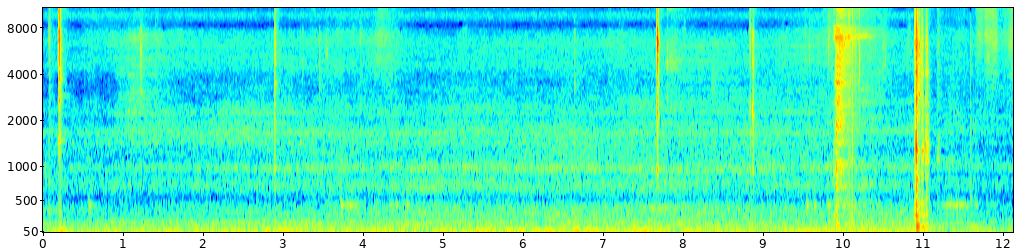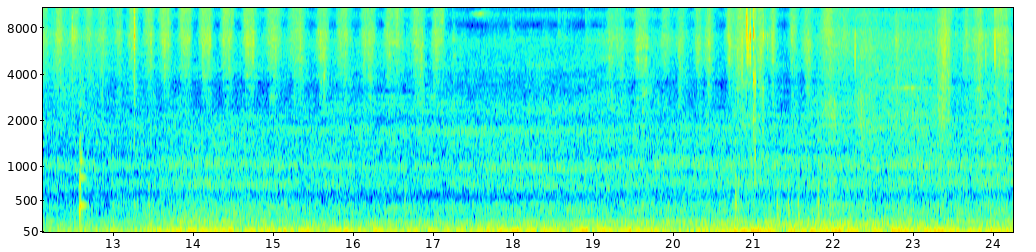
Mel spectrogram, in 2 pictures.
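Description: Car engine idling, heard from inside the cabin with the window open: a steady low rumble. A few scattered clicks, the loudest a sharp knock about eleven seconds in.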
